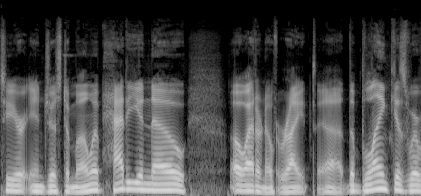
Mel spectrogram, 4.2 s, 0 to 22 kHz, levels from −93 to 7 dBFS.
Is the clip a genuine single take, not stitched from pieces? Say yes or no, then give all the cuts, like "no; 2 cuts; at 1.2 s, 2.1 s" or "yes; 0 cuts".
no; 2 cuts; at 1.0 s, 2.8 s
